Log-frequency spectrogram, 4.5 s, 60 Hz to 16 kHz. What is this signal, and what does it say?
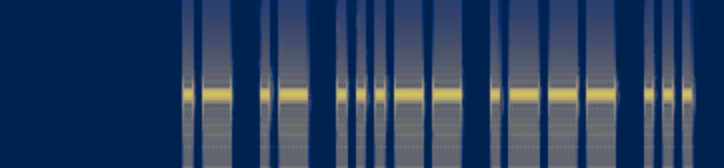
Morse code, heard as a keyed tone, about 20 wpm, 700 Hz. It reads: AA3JS
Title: USA Call Signs - 5 Characters - 4x Character Spacing - 20wpm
